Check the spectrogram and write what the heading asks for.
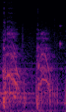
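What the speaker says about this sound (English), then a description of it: "But every so often you can cough." A video game character lets out a short cough, repeated in a couple of quick bursts over about a second, sitting clearly in the foreground with no talking.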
